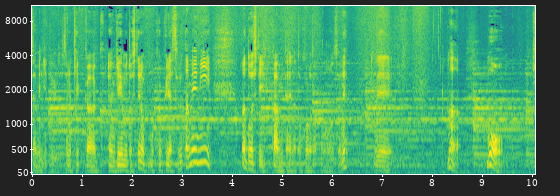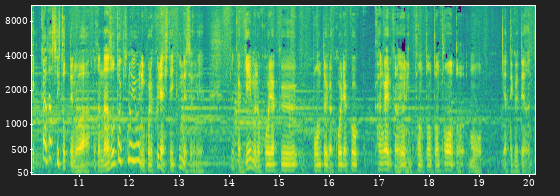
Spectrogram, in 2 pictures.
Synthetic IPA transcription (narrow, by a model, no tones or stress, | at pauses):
t̪a̰mḛ̟ḭso̞no̞ke̞kːa | aɡe̞ːmɯ̟t̪oɕi̥t̪e̞nomo̞kʰɯ̟ço̞kɯ̟ɾʲijasɨɾɯ̟t̪ame̞ɲ̟i | mad̪oːɕi̥t̪e̞ikɯ̟̥kamʲit̪a̰ḭna̰t̪o̞ko̞ɾo̞d̪a̰t̪o̰mõ̞nd̪esɨjo̞ne̞ | d̪e̞̰ | ma | mo̞ː | kʰe̞kːad̪asɨ̥çi̥t̪o̞t̪ːeiɯ̟no̞βa̰nã̰ŋkanazo̞t̪o̞kʲino̞jo̞ːɲ̟iko̞ɾekɯ̟ɾiaɕi̥t̪e̞ikɯ̃nd̪e̞sɨjo̞̰ne̞̰ | nãŋkaɡʲe̞ːmɯ̟no̞kʰo̞ːɾʲakɯ̟b̥õ̞nt̪o̞jikakʰo̞ːɾʲakɯ̟o̞ | kʰãŋɡae̞ɾɯ̟kanojo̞ːɲ̟ḭt̪ʰõnt̪ont̪õ̞nt̪õ̞nt̪o̞̰moː | jʔa̰t̪ːe̞kɯ̟t̪ːḛn̰ã̰nd̪e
